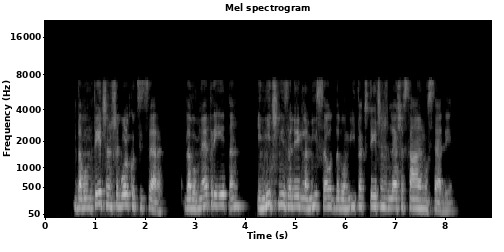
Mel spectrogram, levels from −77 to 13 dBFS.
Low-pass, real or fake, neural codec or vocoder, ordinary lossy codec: 7.2 kHz; fake; codec, 44.1 kHz, 7.8 kbps, Pupu-Codec; none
